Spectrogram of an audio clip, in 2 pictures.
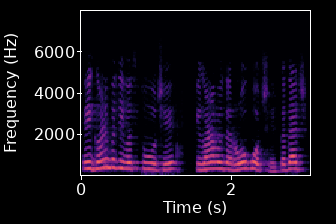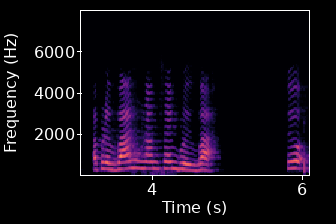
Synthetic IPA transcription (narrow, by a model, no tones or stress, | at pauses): eɾiɡʱəɽ̃ibəd̪ʱiʋəst̪uot͡ʃʰekeɡʱəɽ̃ãbəd̪ʱaɾoɡot͡ʃʰekəd̪at͡ʃ | apɽ̃eʋanũnamsaimbʱɽojʋa | t̪o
